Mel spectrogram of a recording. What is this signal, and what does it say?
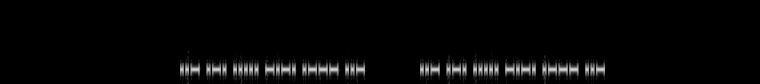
Morse code, heard as a keyed tone, about 46 wpm, 700 Hz. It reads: UR5CJU UR5CJU
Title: DXCC-100 Call Signs - 6 Characters - Repeated 2x - 45wpm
